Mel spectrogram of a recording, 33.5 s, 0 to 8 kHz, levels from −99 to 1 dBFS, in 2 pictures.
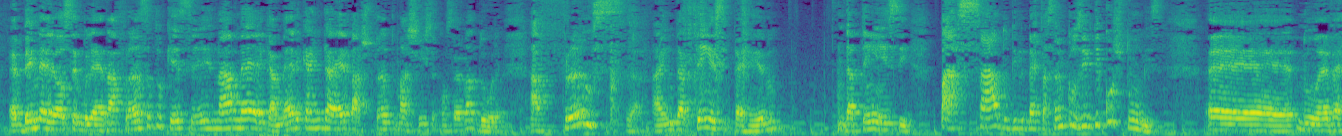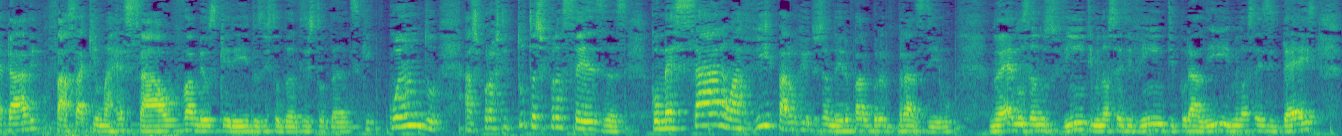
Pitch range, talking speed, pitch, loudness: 120-175 Hz, 130 wpm, 135 Hz, -14 LUFS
